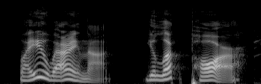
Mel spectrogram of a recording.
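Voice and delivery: put-on, crazy, weird German-Russian accent. Speaker quoting Anna from a show, in Anna's German-Russian accent. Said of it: "I think I nailed that accent".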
